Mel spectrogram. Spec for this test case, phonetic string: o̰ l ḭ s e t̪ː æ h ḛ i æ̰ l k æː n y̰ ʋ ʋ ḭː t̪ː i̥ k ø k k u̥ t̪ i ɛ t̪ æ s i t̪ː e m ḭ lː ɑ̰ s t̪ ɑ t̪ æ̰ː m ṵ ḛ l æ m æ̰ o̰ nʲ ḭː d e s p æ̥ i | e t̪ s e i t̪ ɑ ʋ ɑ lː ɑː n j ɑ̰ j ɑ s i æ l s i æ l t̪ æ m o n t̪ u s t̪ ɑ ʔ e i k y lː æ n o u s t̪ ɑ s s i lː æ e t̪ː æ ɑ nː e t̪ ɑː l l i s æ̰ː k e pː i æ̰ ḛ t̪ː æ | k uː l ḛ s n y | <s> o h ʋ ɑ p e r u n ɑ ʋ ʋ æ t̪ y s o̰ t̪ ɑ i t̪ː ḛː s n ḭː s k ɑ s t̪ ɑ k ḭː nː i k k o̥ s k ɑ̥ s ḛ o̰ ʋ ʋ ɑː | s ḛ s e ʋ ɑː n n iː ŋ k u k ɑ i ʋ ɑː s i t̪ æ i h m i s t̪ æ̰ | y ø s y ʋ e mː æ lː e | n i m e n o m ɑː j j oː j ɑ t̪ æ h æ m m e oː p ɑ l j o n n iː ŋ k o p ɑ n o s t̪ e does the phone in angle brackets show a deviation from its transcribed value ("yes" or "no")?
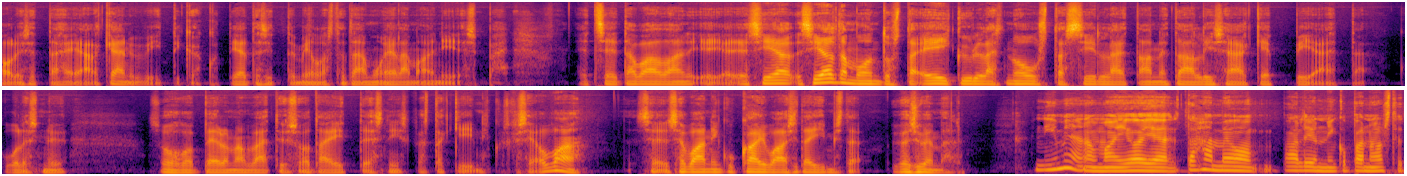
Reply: no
